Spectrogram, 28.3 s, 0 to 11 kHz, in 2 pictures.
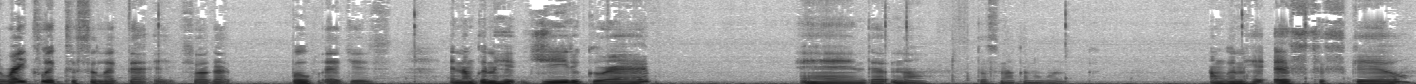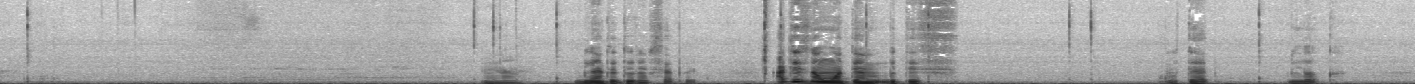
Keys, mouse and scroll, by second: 1.6-5.9 middle drag, 5.9 g, 10.6-15.3 middle drag, 15.3 s, 19.7-24.8 middle drag, 24.8-26.8 right drag, 26.8-28.3 middle drag.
